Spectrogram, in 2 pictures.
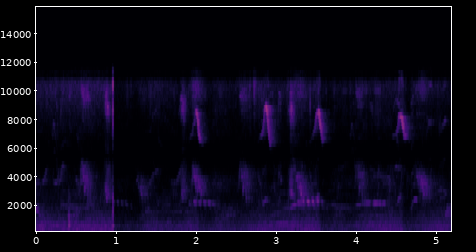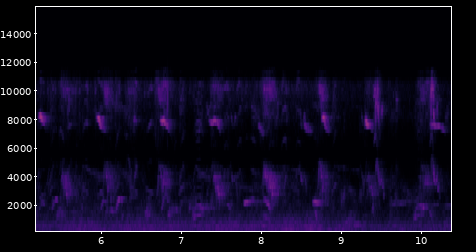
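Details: Morning birdsong: scattered chirps and short whistled notes from several birds over a dense, noisy background with a constant high insect-like hiss.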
